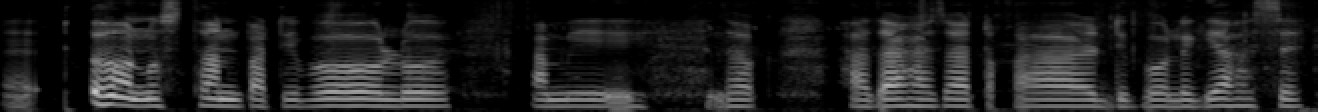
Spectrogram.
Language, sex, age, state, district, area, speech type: Assamese, female, 30-45, Assam, Charaideo, rural, spontaneous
